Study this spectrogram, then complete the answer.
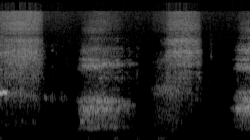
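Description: Heavy, effortful breathing during a physical fitness exercise, several long loud exhales and gasps in a steady rhythm with short pauses between them, close to the listener with no talking.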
